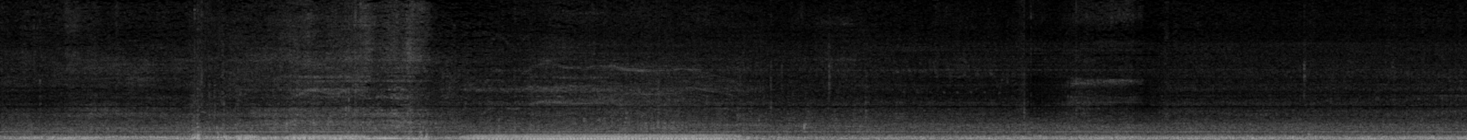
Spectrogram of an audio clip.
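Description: A car engine running, revving up strongly for a few seconds about midway with its pitch swelling and then falling, before settling back to a steadier, lower drone.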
